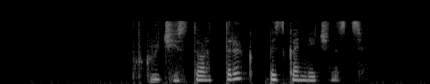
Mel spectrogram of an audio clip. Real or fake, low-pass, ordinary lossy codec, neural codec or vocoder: fake; none; none; codec, 16 kHz, 0.5 kbps, X-Codec, HuBERT features, trained on LibriSpeech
